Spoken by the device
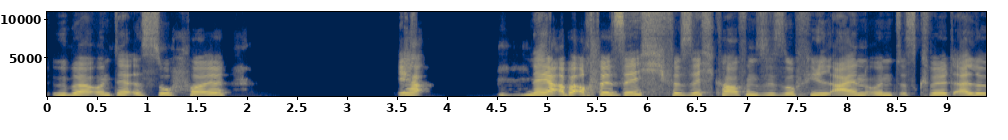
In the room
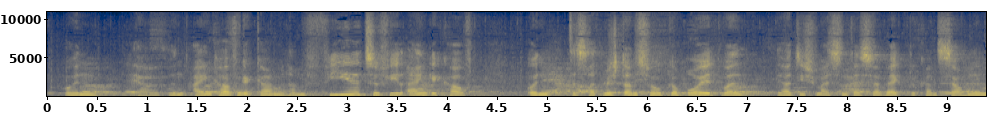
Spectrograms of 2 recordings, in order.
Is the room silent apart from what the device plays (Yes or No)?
No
